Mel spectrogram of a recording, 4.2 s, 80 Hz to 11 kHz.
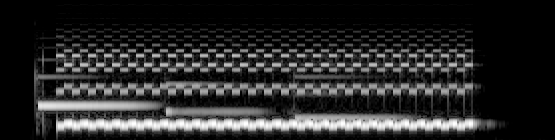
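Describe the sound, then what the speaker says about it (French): A door intercom system with a BVS25 central unit sounds its ringing tone, a steady electronic chime stepping down through three pitches, clear and loud, then cutting off cleanly. "Une sonnerie à l'intérieur et à l'extérieur confirme que le bouton de sonnerie est correctement attribué."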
